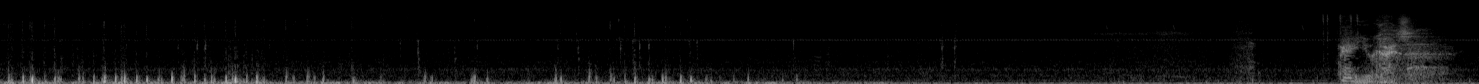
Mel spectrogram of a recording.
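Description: In the video game This Land Is My Land, horse hooves clip-clop in quick rhythmic runs against a background of crickets and insects, then fade out. A brief louder burst follows near the end, and a person talks faintly.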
